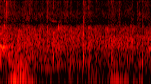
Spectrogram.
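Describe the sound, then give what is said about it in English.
Faint audience round of applause for a woman being welcomed up: quiet, continuous clapping with scattered sharper claps over the whole stretch. “Let's give her a round of applause. Hannah, we're going to be cheering all the way.”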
